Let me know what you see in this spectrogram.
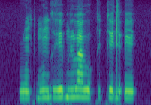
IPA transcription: wõ˨kbõ˦ɡʱe˦ bẽ˦βa˦βo˨kɪ˦ ke˦dɪ˦ʔẽ˦

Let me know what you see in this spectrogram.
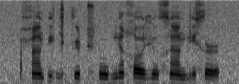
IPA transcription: ħãpʲeɡekʲo ʈ͡ʂʰubʲẽ χoʒu xãbʲexə˞

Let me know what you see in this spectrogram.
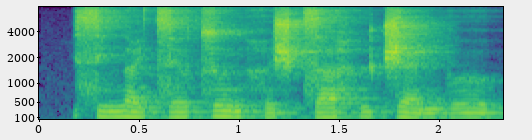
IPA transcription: sinae̯t͡sɛo̯t͡son hɤʃt͡sa hut͡ʃæ mbo

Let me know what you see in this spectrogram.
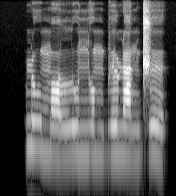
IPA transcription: ɳumɔ lːuɲombøɳa nd͡ʒø

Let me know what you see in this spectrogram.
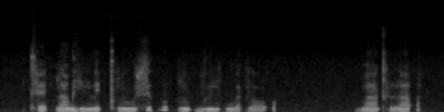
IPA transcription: tʰɛː˨˩t̚pla˧wji˨˩nle˦˥k̚ pʰluː˧ sɯ˦˥k̚wo˥˩k̚plu˨˩ʔ bɯː˧nkwu˩˦a̯klɔ˨˩ʔ | baː˦˥kʰra˦˥ʔ

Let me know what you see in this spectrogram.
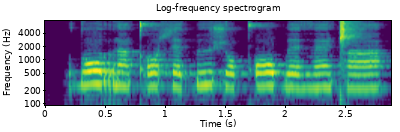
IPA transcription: dɔrãkʼɔɬɛ k͡pʉʃɔ kʼɔbɛ ɦɛ̃ǁã

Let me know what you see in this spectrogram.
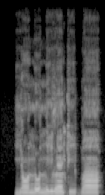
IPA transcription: jɔ̃˧no˧ ni˦lɛ̃˦ki˧ bã˦

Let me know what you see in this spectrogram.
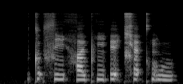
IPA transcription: tʊ˦ʔ si˨ ha˨ɪ̯pʰĩ˨ʔḛ˦˨ɪ̯ t͡ɕʰɛ˦ʔkʰũ˦˨wu˨

